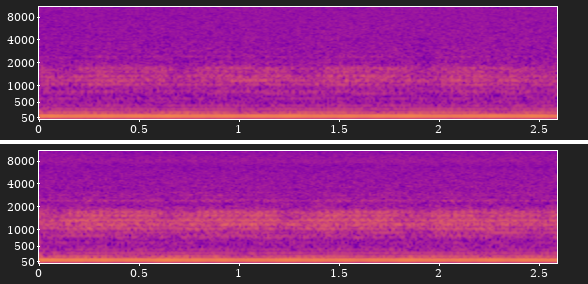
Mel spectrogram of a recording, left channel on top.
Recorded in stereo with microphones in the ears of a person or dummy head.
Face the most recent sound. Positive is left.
No sound to turn to.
